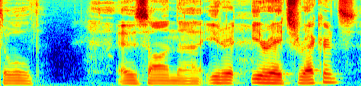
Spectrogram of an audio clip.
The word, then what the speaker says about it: Earache: It was on Earache Records. How you pronounce this?" And I was like, "Earache," and he was like, yeah.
